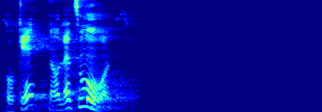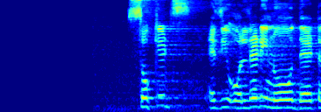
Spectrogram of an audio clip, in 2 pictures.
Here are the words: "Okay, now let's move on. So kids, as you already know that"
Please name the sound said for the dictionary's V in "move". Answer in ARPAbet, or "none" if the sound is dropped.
V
